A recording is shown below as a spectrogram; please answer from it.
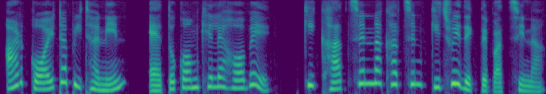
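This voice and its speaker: A woman's voice: sits high, sing-song, moderate pace, a little mellow, dry recording. A woman voicing a hospitable, insistent village housewife in a cartoon. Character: hospitable village woman urging food on guest. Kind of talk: Bengali moral cartoon voice acting.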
